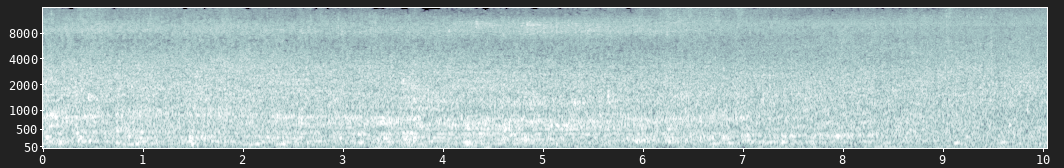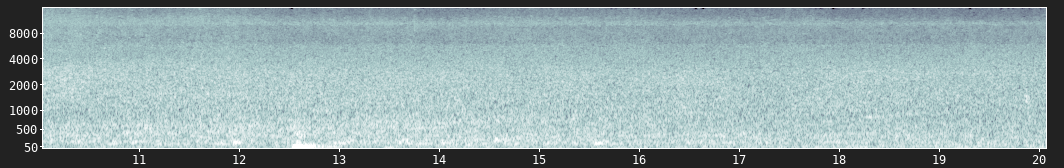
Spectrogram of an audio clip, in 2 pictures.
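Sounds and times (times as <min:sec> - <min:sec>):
flowing water rushing: 0:00.0 - 0:20.0
low thump: 0:12.5 - 0:13.0.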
